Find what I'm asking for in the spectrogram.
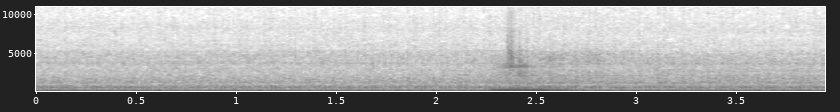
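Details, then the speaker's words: Piaggio Porter / Daihatsu Hijet four-cylinder after replacing the igniter module: uneven, lumpy idle with an irregular stumble, check engine light still on, owner suspects wiring problems; misfire at idle. "So now I will start the engine and look if it misfires. So this one is good. Okay. The check engine light. No. It still runs rough."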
